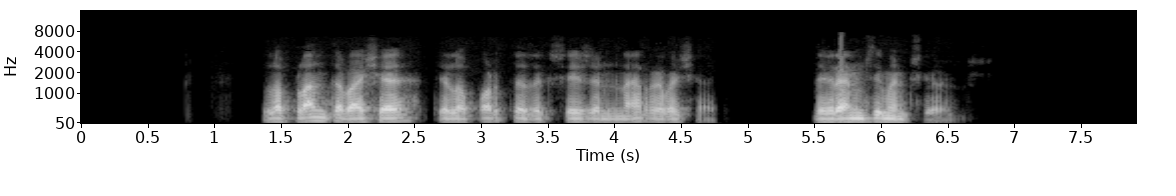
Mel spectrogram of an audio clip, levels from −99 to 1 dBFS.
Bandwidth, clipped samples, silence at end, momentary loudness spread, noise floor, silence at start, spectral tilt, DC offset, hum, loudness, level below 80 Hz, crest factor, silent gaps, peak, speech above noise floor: 7.2 kHz; under 0.1%; 1.45 s; 10 LU; under -90 dBFS; 1.35 s; -9.5 dB/octave; under 0.1%; none; -22 LUFS; -48 dBFS; 22 dB; 4.84-5.47 s; -2 dBFS; over 69 dB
